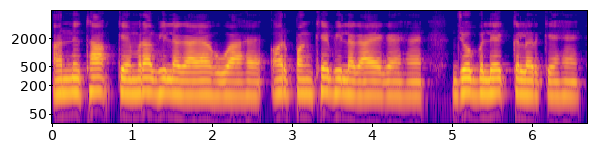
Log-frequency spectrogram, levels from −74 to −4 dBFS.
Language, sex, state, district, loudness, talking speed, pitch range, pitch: Hindi, male, Jharkhand, Palamu, -18 LUFS, 150 wpm, 125-140 Hz, 135 Hz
